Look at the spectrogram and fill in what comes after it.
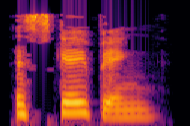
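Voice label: "escaping", British English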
